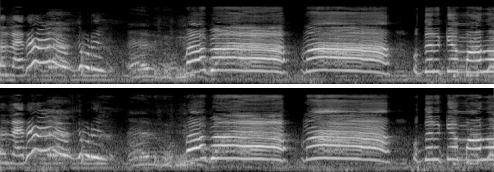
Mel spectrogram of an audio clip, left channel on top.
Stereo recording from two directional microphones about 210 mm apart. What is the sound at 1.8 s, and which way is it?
Speech, 15° left (ahead or behind).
